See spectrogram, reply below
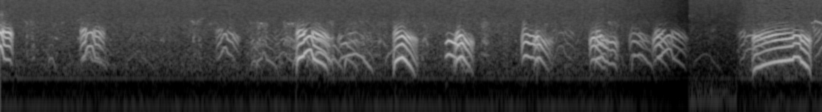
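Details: Seagulls give a series of about a dozen arched, yelping cries, some in quick pairs, each sweeping up then down, with a steady low hum underneath.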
